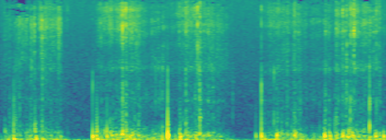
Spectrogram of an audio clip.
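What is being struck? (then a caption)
Cork trivet. Medium acrylic nails tap and scratch on a round, flat, solid cork trivet held close. The result is a soft, dull, low-pitched patter of short, dry taps mixed with a scratchy rustle and no ring.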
